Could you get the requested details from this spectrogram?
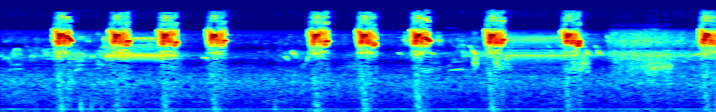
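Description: House sparrow giving bright, high chirps, singly and in quick pairs, about every half second with brief pauses; no other sounds.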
